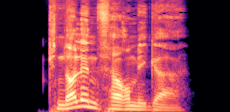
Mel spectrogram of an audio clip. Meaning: inflection of knollenförmig: 1. strong/mixed nominative masculine singular 2. strong genitive/dative feminine singular 3. strong genitive plural
- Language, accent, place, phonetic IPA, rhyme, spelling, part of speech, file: German, Germany, Berlin, [ˈknɔlənˌfœʁmɪɡɐ], -ɔlənfœʁmɪɡɐ, knollenförmiger, adjective, De-knollenförmiger.ogg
